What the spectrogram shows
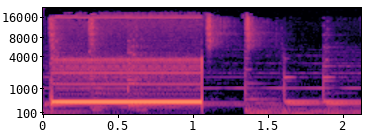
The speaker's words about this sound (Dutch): De tweede toon die voorkomt, dat heet de vrijtoon. En dan, eh, dat is als je het nummer gedraaid hebt of getoetst. Hè, we leven in 2023. Dan hoor je een onderbroken piep. Want de telefoon gaat over, zeggen we dan.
